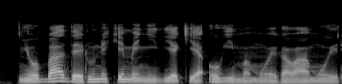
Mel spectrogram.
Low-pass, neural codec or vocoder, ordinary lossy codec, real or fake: none; none; none; real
